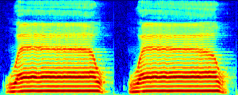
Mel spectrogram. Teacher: 2 ঠোঁট গোল করে মাঝখানে ফাঁক রেখে হরফটি উচ্চারণ করতে হবে। · ওয়াও হরফটি উচ্চারণের ক্ষেত্রে বারিক হবে এবং 3 আলিফ টেনে পড়তে হবে।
